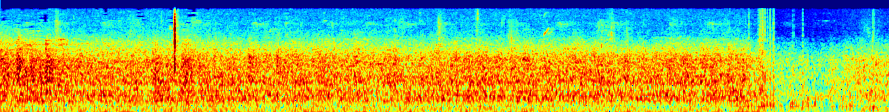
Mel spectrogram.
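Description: Loud, steady rumbling noise, heaviest in the low end with a hiss above it. It dips briefly near the end.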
